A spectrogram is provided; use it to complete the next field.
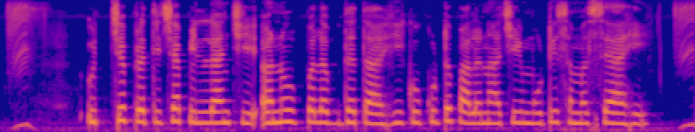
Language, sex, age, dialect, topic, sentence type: Marathi, female, 25-30, Standard Marathi, agriculture, statement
